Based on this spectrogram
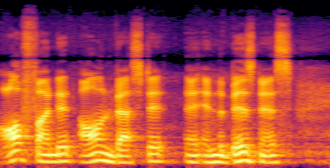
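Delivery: ordinary delivery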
